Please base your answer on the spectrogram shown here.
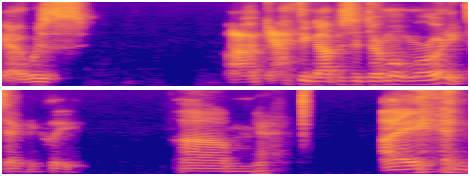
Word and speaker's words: Dermot Mulroney: right sandhya Mulroney the dude from new girl Dermot Mulroney I got it right I said it right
